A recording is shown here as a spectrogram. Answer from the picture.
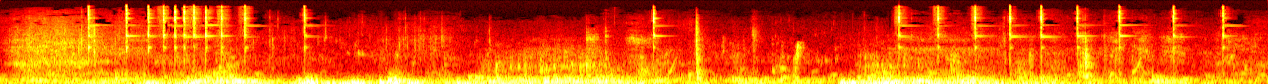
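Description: Spinning reel clicking in quick runs as a hooked nurse shark is reeled in, over a low rumble.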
